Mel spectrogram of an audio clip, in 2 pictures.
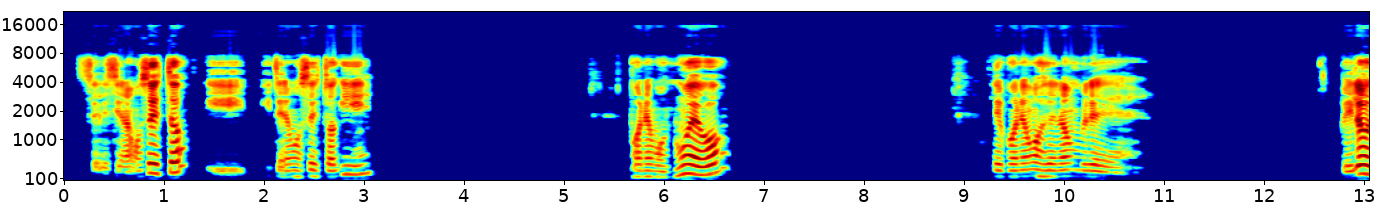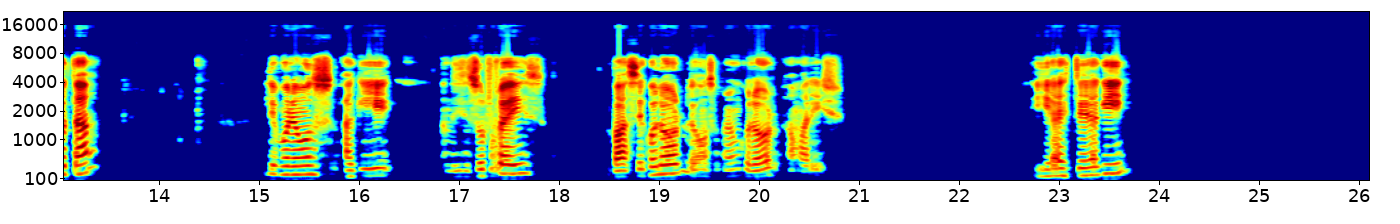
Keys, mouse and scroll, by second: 0.0 click, 3.6 click, 4.4-7.4 ctrl+middle drag, 7.4 click, 8.3-13.5 drag, 17.5 scroll down 1, 18.7 click, 23.4 click.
